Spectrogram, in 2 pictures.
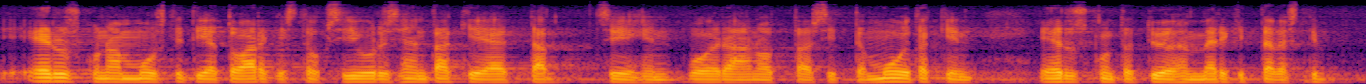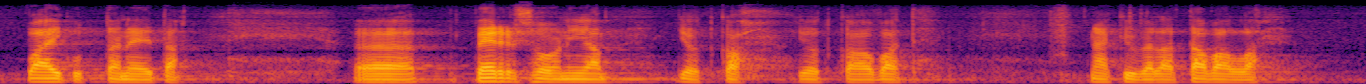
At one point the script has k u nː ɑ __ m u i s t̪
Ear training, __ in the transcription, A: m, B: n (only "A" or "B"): A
